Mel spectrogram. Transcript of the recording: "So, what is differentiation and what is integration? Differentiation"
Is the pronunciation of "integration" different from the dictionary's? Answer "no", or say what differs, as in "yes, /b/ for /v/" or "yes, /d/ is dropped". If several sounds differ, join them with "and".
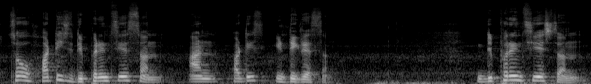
yes, /s/ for /ʃ/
